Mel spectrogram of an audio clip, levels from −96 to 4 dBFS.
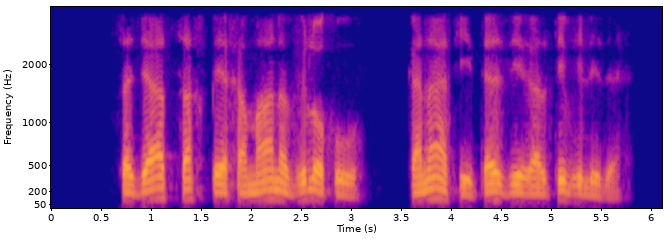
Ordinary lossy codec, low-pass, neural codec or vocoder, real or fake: AAC, 24 kbps; 3.6 kHz; none; real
